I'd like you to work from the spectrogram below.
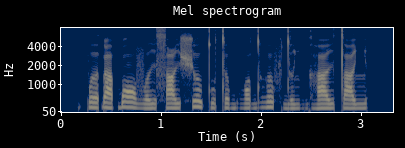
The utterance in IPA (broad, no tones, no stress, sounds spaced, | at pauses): p ə ɗ a ɓ ɔ v ə i̯ s ɑ i̯ ʃ ɵ tʷ ə t ɵ bʱ ɔ dʱ ɵ f d ɵ ʎ ɡʱ a i̯ t a ʎ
